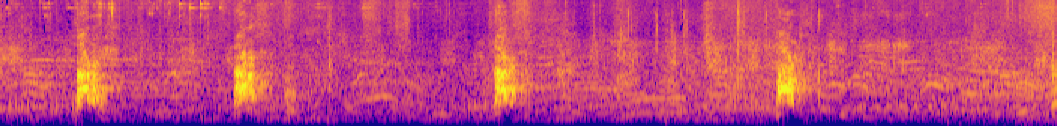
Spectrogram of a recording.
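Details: A bad-tempered small Pomeranian-Pekingese mix dog, barking at everything on arrival at the busy Yoyogi Park dog run on a Sunday, gives sharp, high yapping barks spaced one to two seconds apart.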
